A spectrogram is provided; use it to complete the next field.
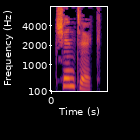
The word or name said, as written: chintak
